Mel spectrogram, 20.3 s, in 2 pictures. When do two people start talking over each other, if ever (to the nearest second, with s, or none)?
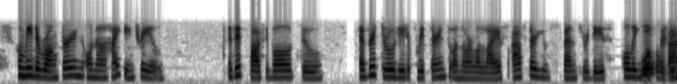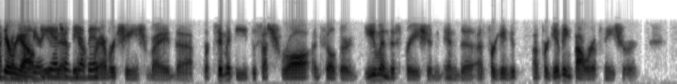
10 s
